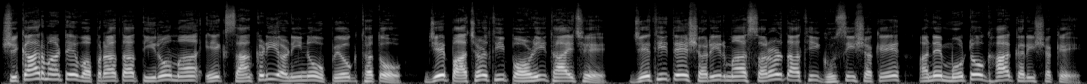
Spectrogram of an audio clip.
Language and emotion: Gujarati, neutral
